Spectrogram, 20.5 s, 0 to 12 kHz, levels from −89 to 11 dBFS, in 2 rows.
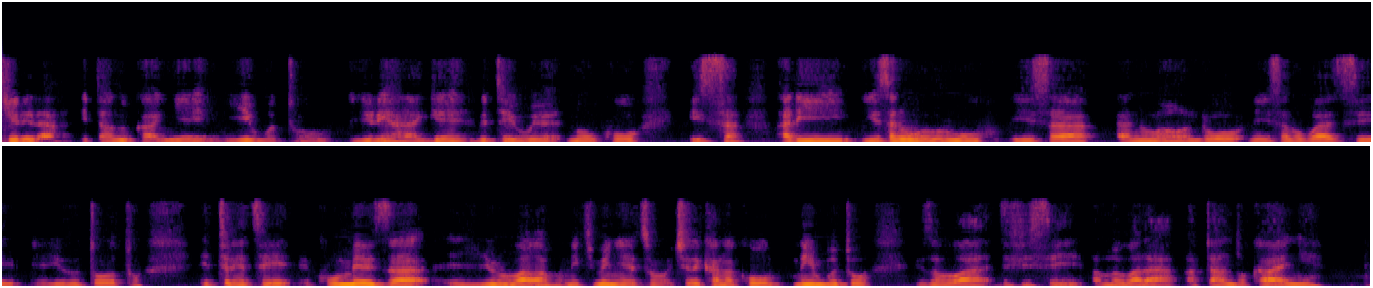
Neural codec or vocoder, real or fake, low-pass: codec, 16 kHz, 1.1 kbps, Voila-Tokenizer; fake; 7.2 kHz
